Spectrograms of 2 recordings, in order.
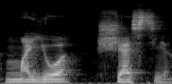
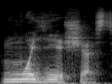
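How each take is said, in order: First: The first word ends with a 'yo' sound. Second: The first word ends with a 'ye' sound. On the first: The speaker calls it right. "We pronounce this sentence like это моё счастье" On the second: The speaker calls it wrong. "not мое счастье"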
